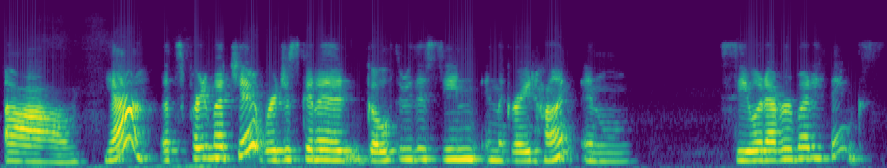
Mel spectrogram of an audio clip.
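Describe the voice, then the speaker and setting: A woman's voice: mid-range voice, normal speed, a bit bright, lo-fi sound. A woman guest explaining things in casual chat, as a screenwriter would on an online show.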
